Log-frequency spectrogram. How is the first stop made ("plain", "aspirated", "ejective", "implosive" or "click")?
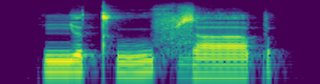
aspirated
